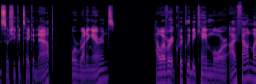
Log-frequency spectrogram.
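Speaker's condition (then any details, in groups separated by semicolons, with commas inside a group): No condition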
